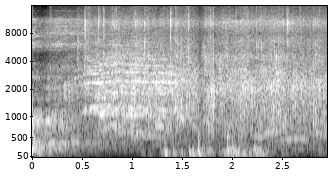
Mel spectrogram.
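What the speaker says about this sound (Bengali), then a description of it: "দারুণ, বাবুনের জন্য জোরদার হাততালি হওয়া উচিত।" Audience at a recognition program cheering and clapping, a dense, loud crowd roar of claps and shouting voices sustained throughout.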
